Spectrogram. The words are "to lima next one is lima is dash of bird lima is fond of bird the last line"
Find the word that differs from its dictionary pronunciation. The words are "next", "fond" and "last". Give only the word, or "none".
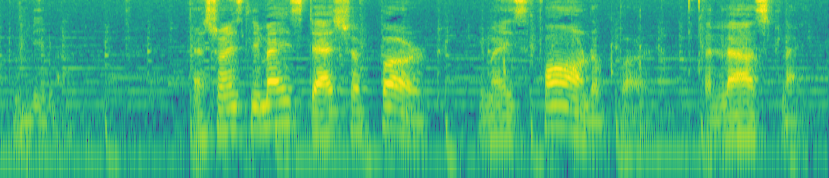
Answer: next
